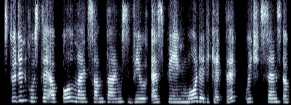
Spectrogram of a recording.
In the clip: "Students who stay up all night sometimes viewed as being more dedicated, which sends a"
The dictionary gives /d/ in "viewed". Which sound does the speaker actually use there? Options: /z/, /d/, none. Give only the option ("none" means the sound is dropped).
none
